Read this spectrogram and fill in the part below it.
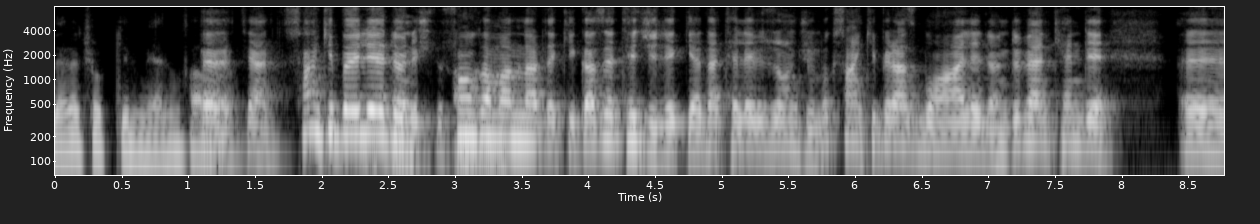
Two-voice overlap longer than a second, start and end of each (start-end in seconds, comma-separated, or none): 2.3-3.6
